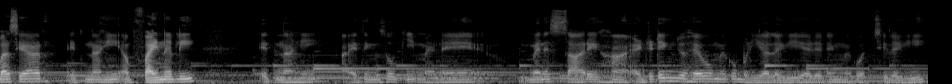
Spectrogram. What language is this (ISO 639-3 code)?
hin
